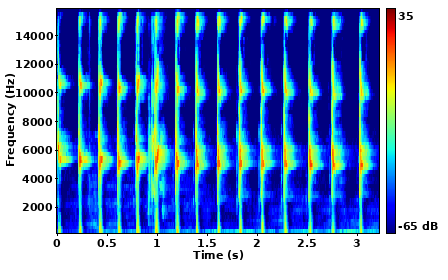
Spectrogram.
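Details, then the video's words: Ngekek of a male fighter lovebird, a chatter meant to stir females to chatter too: sharp, piercing high notes repeated very evenly about five times a second. "SUARA LOVEBIRD FIGHTER JANTAN NGEKEK"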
